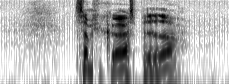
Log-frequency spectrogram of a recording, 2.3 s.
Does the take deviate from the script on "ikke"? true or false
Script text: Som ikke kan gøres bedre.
true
